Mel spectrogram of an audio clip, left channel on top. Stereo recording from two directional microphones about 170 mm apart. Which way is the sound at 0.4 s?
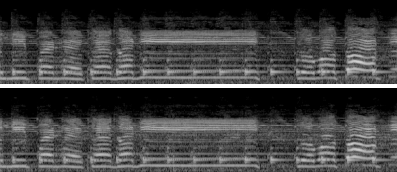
45° left (ahead or behind).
